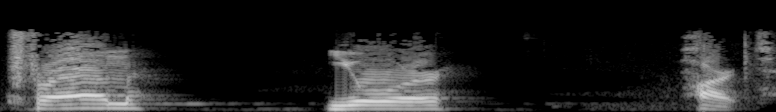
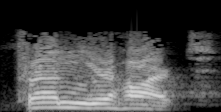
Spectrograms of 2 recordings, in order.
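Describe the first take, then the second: First: "from" "your" "heart" each set apart by long pauses; emphasized phrase. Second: Said in the usual way. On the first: Shown as a demonstration. Pastor stressing forgiveness to the church, word by word with pauses. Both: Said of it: "I highlight and emphasize".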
